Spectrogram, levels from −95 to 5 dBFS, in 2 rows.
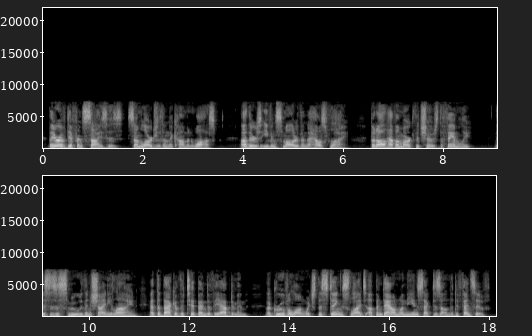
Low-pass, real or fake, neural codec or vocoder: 7.2 kHz; real; none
